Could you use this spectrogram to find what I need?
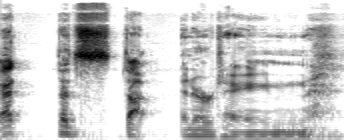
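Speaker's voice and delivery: slow, drawn-out newscaster voice with vibrato. Imitating how another speaker read out a handle: imitating Walter Cronkite vibrato. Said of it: "You're just like".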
